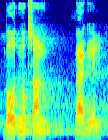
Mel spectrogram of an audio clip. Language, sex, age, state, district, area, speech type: Maithili, male, 45-60, Bihar, Supaul, urban, spontaneous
